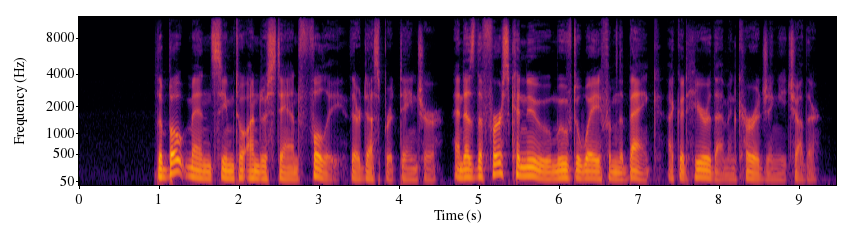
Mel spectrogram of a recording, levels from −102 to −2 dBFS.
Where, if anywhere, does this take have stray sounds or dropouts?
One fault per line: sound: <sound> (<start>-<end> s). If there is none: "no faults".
no faults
